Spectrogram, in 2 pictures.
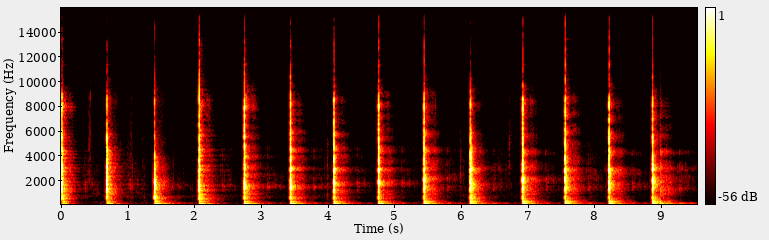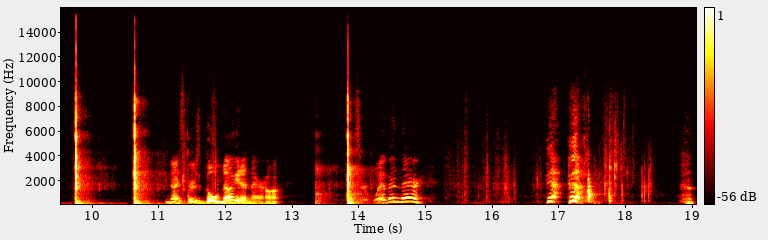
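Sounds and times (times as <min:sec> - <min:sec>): metal-on-metal hammer strikes: 0:00.0 - 0:11.2, 0:13.4 - 0:14.4.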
